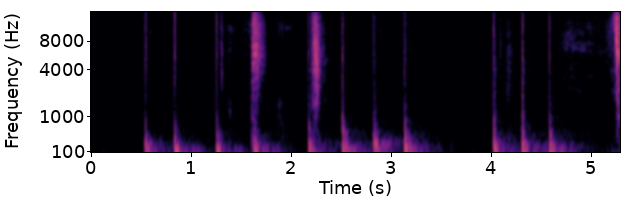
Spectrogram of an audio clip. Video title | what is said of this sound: Luxury Car Quiet? Soundproofing a Golf Mk7.5 with Noisekillers | obviously you can still hear sound. You're never going to get rid of that. But what it's doing here is it's taking away that vibration.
